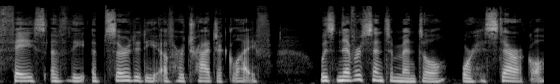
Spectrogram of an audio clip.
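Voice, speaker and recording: A woman with an ordinary speaking voice talks at a fairly quick pace and a fairly low pitch. The sound is dry and close with no echo, on a very clean recording with a silent background. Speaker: podcast host and art curator. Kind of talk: scripted narration with interview commentary. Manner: formal, measured.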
